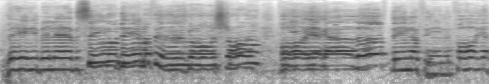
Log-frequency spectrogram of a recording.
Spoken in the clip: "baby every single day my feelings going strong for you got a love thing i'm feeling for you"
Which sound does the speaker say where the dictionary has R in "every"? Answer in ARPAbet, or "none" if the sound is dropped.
none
